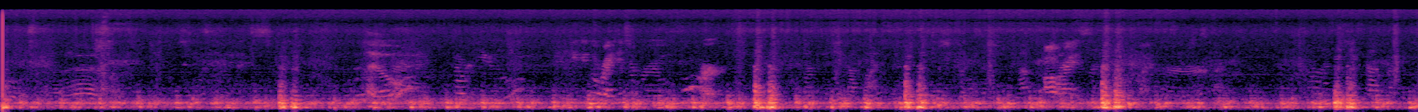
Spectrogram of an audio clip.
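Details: An infant hiccuping, with brief, sharp catches recurring every few seconds over a steady low hum; hiccups.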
